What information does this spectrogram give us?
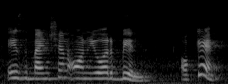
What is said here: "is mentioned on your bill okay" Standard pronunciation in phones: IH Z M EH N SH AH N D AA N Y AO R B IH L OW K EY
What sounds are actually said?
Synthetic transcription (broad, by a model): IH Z M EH N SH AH N AA N Y AO R B IH L OW K EY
